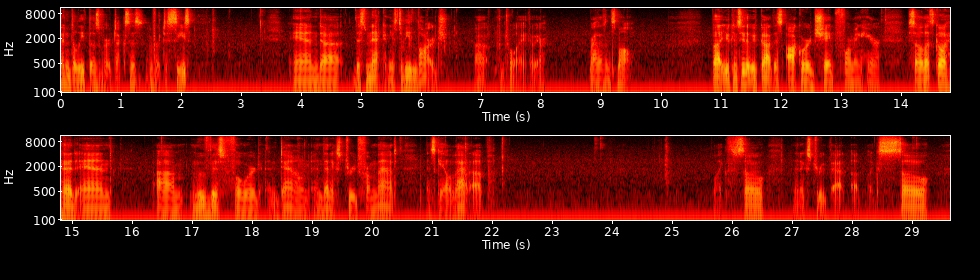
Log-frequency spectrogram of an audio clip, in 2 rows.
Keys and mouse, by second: 2.4 click, 2.4 KP_3, 5.0 click, 6.4 alt+a, 7.2 ctrl+a, 19.5 click, 19.5 e, 21.4 ctrl+a, 26.7 ctrl+a, 26.7 e.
